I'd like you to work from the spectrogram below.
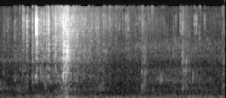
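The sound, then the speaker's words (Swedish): Ice drops from a roof on Strandvägen in a few short, crackling impacts, the sharpest two close together near the start, then fainter ticks over a low, steady outdoor rumble. “Där kom det lite is från taket.”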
